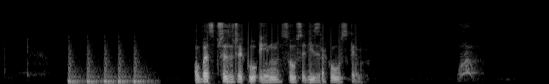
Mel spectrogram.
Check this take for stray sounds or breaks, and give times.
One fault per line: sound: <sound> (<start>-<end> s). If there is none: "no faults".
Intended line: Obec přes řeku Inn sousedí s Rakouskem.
sound: thud (0.7-1.6 s)
sound: bark (4.6-4.9 s)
